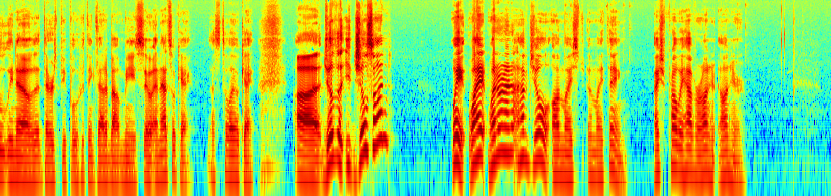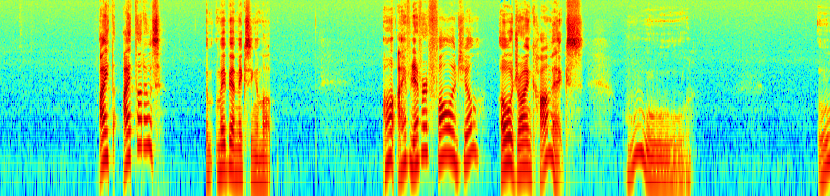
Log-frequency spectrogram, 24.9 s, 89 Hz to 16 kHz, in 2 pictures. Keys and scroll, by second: 12.0 super+Tab, 12.7 super+Tab.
